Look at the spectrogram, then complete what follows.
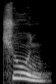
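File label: "чунь" Komi, female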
